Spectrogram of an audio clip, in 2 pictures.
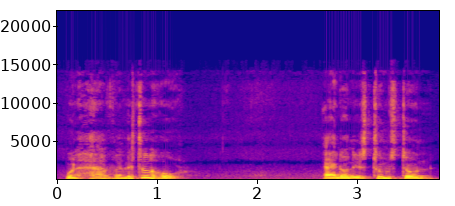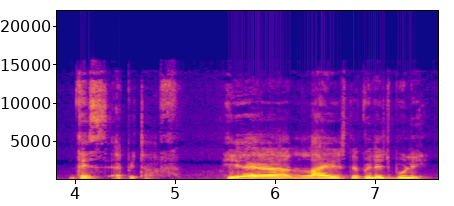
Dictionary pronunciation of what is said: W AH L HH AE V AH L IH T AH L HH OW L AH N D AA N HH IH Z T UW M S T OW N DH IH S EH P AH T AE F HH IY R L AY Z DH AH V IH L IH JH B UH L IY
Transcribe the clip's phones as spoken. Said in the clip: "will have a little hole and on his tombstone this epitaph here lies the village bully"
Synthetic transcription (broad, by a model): W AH L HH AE V AH L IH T L HH OW L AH N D AA N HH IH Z T UW M S T OW N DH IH S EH P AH T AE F HH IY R L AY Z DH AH V IH L IH JH B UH L IY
